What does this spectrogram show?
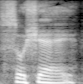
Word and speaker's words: Saucier: how you pronounce it it's like saucier but so shay he was a philly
